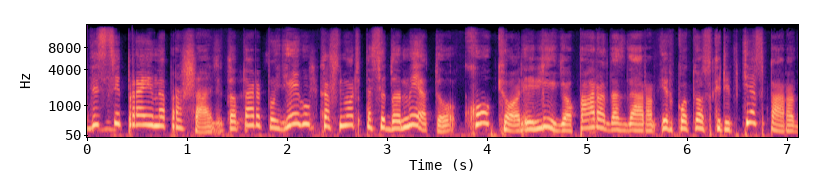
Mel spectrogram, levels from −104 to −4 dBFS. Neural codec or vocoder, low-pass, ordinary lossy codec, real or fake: codec, 44.1 kHz, 2.6 kbps, SNAC; 14.4 kHz; AAC, 64 kbps; fake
